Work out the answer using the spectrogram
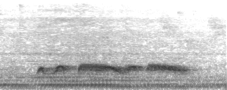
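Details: Brief spotted dove decoy phrase: two short rising lead notes run into a long, slightly wavering coo and a final drawn-out note, over a droning low hum.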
